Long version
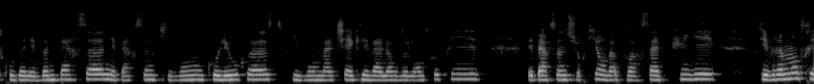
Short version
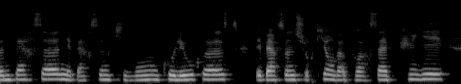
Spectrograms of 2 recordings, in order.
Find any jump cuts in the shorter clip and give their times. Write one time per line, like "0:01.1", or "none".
0:02.4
